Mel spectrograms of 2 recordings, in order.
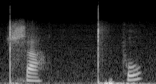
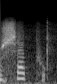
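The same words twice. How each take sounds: First: "Chapeau" split in two beats, cha, then po; syllable by syllable. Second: Said in the usual way. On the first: Shown as a demonstration. Teacher tapping syllables with the class, "Chapeau" split cha - po. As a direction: tap out "Chapeau" with a clear gap between syllables. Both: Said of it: "si on tape les syllabes".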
